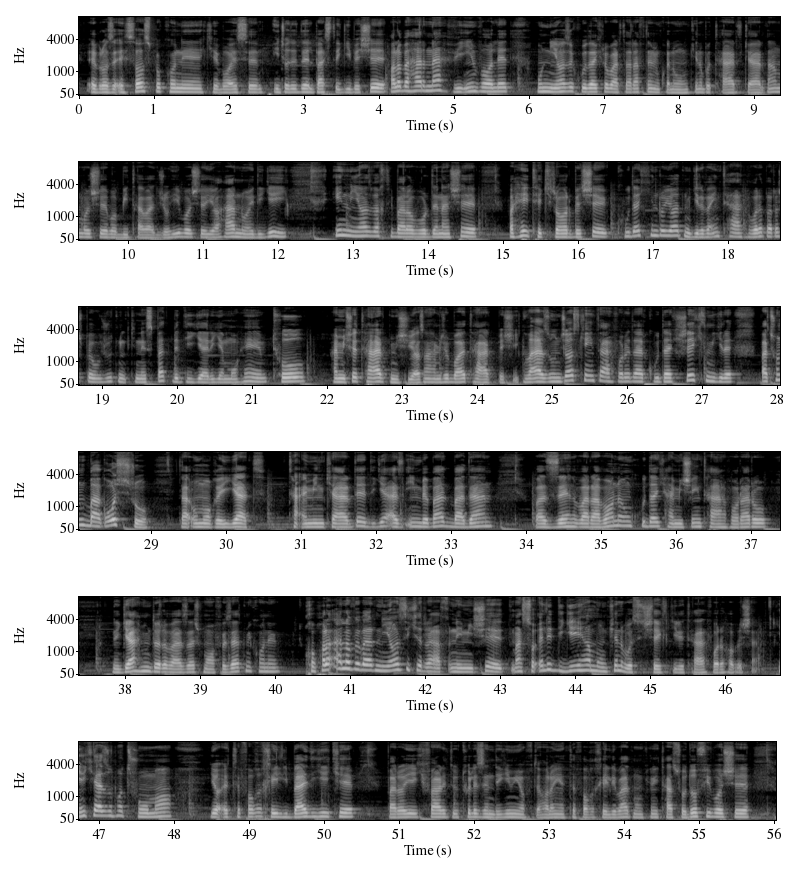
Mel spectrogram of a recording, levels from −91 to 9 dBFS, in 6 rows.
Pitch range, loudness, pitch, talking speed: 135-170 Hz, -26 LUFS, 150 Hz, 165 wpm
